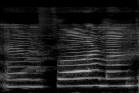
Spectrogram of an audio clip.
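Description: A child's voice singing two long held notes with a short break between them, the second a little higher.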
